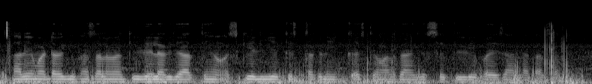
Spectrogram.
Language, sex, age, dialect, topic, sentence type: Hindi, male, 18-24, Awadhi Bundeli, agriculture, question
